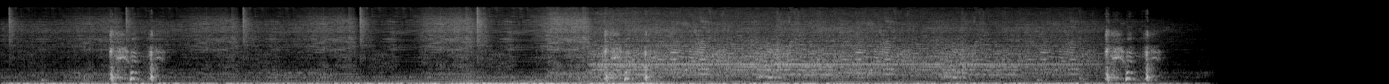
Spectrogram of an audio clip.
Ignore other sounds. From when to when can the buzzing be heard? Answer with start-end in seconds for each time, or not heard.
0.0-11.2.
